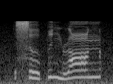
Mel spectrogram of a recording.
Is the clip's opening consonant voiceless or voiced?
voiceless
